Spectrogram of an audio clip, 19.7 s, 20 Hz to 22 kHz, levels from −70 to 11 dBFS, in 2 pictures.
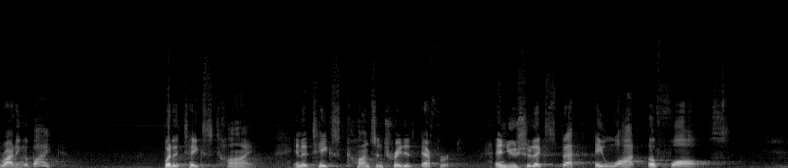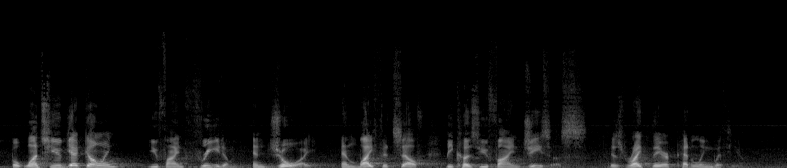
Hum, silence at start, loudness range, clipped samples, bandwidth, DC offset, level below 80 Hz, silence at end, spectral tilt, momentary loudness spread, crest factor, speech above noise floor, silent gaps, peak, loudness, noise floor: none; 0 s; 3 LU; under 0.1%; 15 kHz; under 0.1%; -64 dBFS; 0.8 s; -5.5 dB/octave; 14 LU; 22 dB; 32 dB; none; 0 dBFS; -22 LUFS; -53 dBFS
